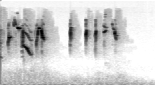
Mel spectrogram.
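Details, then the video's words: Grey-crowned goldfinch song played for training cage birds: a fast burst of twittering, sliding notes in the first second, then a series of short high chips and buzzy notes spaced about a quarter second apart, otherwise quiet. "(Carduelis caniceps) Goldfinch song Best for training"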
